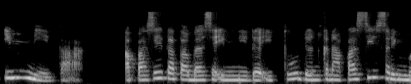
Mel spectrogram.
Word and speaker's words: 입니다: saya kenapa di sini tulisannya ibnida tapi dibacanya imnida itu semua karena ada huruf yang mengalami perubahan jadi si huruf bep ini dia ketika bertemu dengan huruf nian maka dia akan berubah bunyinya menjadi huruf M jadi bacanya bukan ibnida melainkan imnita jadi ibnida dan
